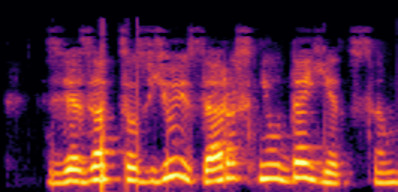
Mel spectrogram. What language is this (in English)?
Belarusian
